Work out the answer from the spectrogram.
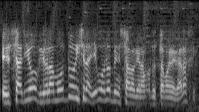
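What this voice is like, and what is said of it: Strong regional Spanish accent. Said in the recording (Spanish): “Qué delicioso el acento”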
